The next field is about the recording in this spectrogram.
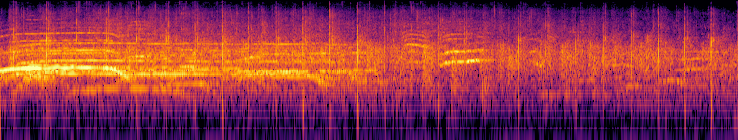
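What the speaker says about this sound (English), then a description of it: "Can we give a round of applause to our media team?" Applause fills a church service, a crowd clapping steadily and loudly at first, then thinning into scattered claps, with voices and a cheer mixed in.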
